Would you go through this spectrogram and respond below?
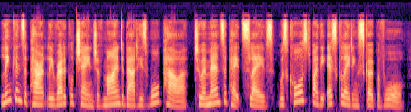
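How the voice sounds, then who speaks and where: A woman reads a formal passage aloud as practice for a language exam. She has a medium-pitched voice, recorded dry with hardly any room sound. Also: animated, moderate pace, few pauses, no room sound.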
